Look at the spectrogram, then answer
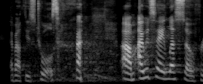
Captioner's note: laughter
